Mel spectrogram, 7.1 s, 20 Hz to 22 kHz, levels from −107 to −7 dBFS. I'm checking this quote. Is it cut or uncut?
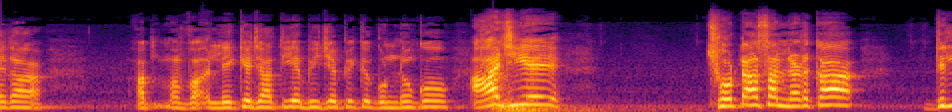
cut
